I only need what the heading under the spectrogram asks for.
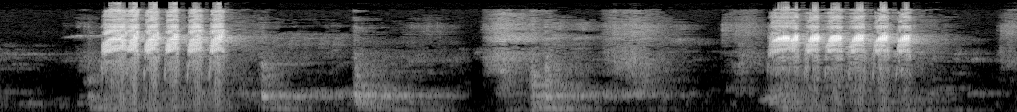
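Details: Flamboyan bird in ngebren rapat nyerecet style: a rapid train of six rasping high notes, softer scratchy sounds and a low hum in between, then another run of seven harsh buzzy notes.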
